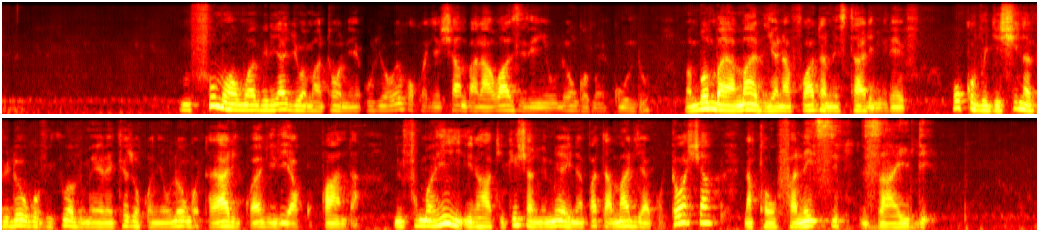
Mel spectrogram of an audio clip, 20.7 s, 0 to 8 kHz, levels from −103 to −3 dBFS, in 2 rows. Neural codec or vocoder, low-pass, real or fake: codec, 16 kHz, 4 kbps, X-Codec, WavLM features, trained on Multilingual LibriSpeech; 7.2 kHz; fake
